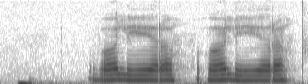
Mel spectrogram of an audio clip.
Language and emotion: Russian, sad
